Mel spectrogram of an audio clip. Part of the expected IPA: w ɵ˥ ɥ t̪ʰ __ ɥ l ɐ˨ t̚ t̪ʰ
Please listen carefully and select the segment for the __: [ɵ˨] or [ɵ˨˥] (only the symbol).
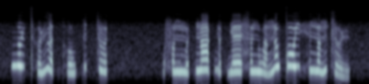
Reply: ɵ˨˥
